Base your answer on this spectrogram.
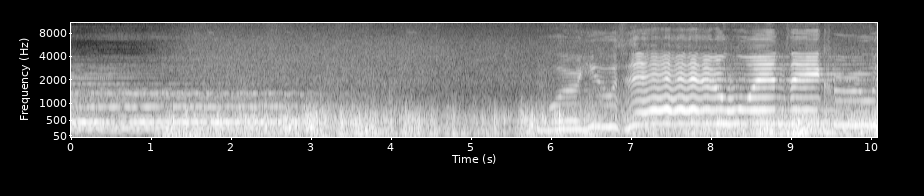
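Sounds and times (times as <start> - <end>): held musical chord: 0.0 - 3.0
rolling thunder: 1.0 - 10.0.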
